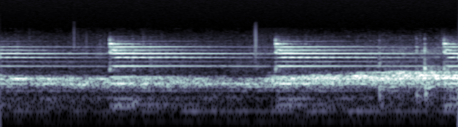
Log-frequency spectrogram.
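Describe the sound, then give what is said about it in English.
A clock strikes eleven o'clock with slow, evenly spaced chimes, each ringing tone lingering into the next. Several strikes sound clearly at moderate volume, with no talking. “Eleven o'clock.”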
